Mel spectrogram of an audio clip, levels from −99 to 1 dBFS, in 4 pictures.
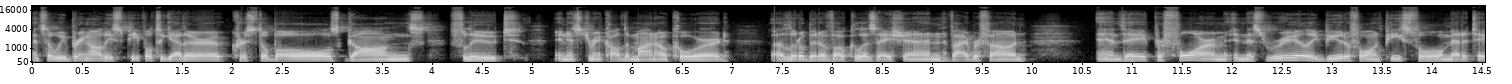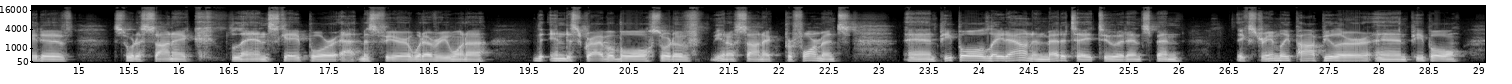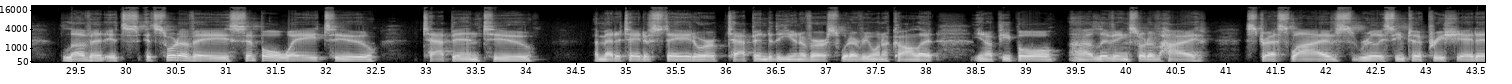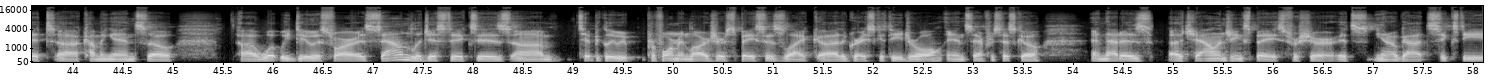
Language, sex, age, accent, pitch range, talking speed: English, male, 20-39, American, 100-115 Hz, 155 wpm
